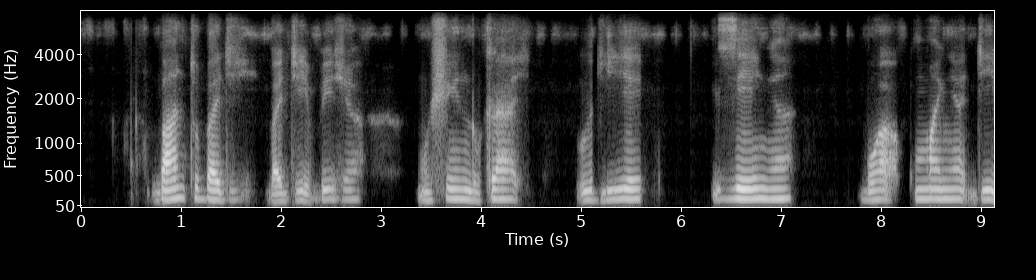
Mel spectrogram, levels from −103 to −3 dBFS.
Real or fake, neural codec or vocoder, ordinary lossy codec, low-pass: fake; codec, 16 kHz, 0.8 kbps, ZipCodec; Opus, 24 kbps; 7.2 kHz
